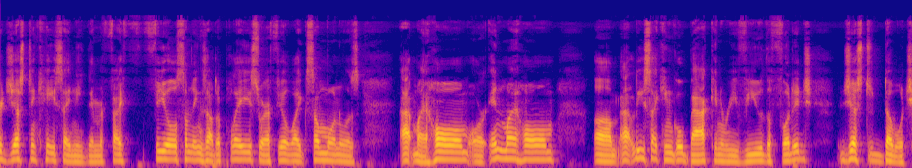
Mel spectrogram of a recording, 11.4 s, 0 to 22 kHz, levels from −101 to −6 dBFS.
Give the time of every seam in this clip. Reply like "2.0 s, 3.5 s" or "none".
none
